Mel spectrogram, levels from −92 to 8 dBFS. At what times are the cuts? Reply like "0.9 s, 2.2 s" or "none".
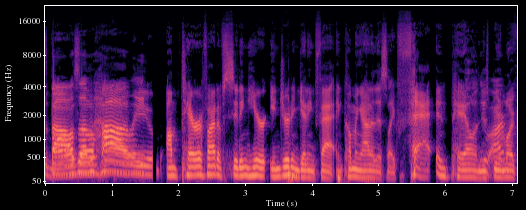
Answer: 1.6 s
